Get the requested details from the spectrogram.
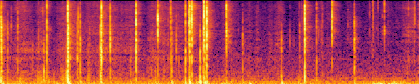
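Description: A long, flat yellow plush duck pet toy made of soft fleece with a crinkle-paper insert is squeezed and scratched with fingertips and medium manicured nails close to the mic. About fifteen sharp, bright crinkles and scratches pop out over a soft papery patter. Each one is dry and dies away instantly.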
